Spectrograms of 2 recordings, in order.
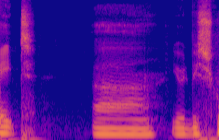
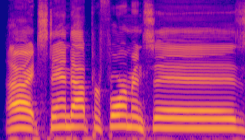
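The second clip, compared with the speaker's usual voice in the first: ESPN announcer voice; 8 semitones higher, 7 dB louder, slower than usual. Acted. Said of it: "the old E S P N countdown voice".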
